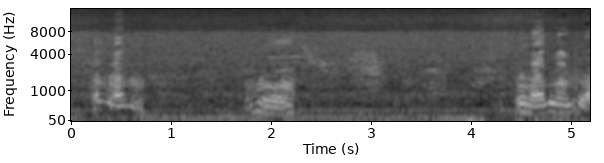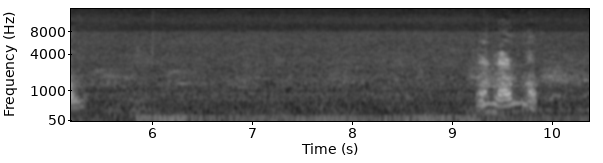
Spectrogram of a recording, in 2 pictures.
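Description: A young macaw gives short, nasal, wavering squawks in four scattered bursts, with quiet gaps between them and a soft background hiss.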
